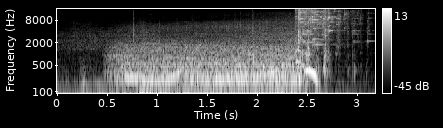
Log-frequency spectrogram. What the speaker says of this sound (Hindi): तूने मेरी गाड़ी का शीशा क्यों तोड़ा?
